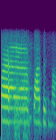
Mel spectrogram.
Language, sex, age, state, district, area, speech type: Tamil, female, 60+, Tamil Nadu, Cuddalore, rural, conversation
